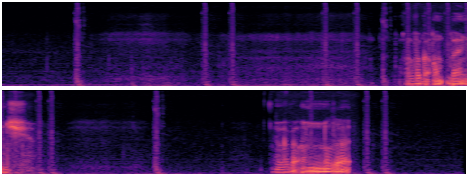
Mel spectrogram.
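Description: Short electronic menu clicks tick now and then.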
